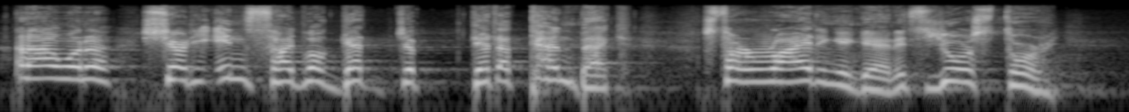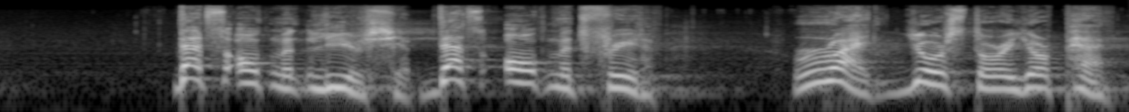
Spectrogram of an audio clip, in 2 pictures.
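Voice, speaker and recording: A man speaking on stage with a high voice and a bright, forceful tone. He gives an animated motivational talk and banters with the audience. He switches into French and Arabic mid-talk. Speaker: keynote speaker. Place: on stage before a live audience.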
